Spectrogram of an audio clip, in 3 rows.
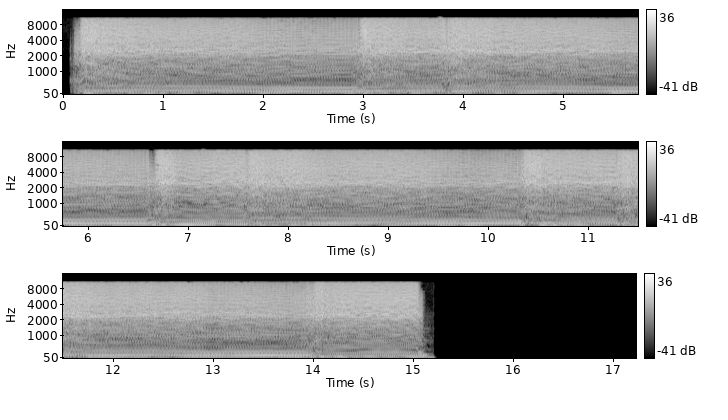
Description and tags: DIST GUIT FX 130BPM 1
Metal guitar loops none of them have been trimmed. that are all with an Octave FX they are all 440 A with the low E dropped to D all at 130BPM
